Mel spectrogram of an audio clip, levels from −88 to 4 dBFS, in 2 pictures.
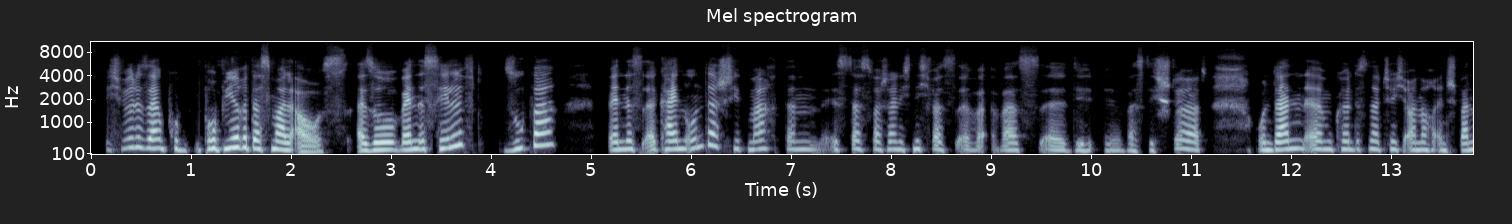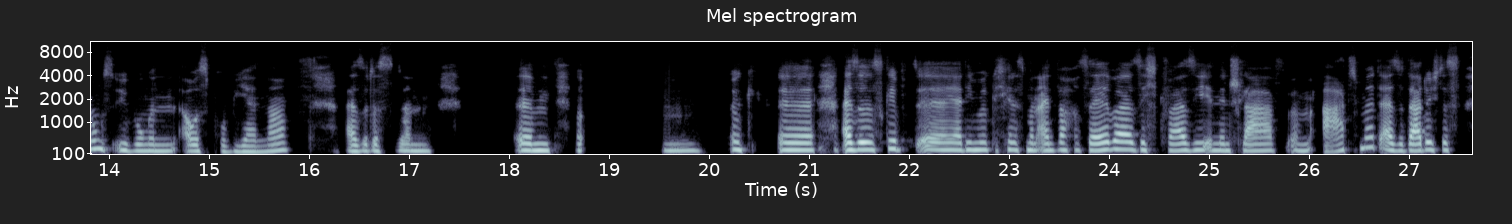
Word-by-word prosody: Ich 215 +3 -14
würde 275 +2 0
sagen, 255 -1 +5
pro 240 -1 -1 0.2
probiere 250 +5 +7
das 240 -2 +4
mal 220 -3 +7
aus. 170 - 0
Also, 210 +1 +6
wenn 215 +2 +6
es 230 0 -1
hilft, 290 +8 +2 0.2
super, 255 - +4 0.5
wenn 220 +1 +2
es, 235 -2 0
äh, - - 0
keinen 230 +2 +5
Unterschied 265 -3 -1
macht, 240 +3 -3
dann 225 0 -6
ist 220 0 -11
das 220 -2 -4
wahrscheinlich 225 -1 -4
nicht 225 -1 -3
was, 210 -1 -4
äh, 110 - -7
wa 110 - -6
was, 105 -1 -5
äh, 105 -1 -3
di 185 - -5
äh, 195 0 -9
was 185 -3 -9
dich - - -6
stört. 245 - -1 0.5
Und 210 -1 +1
dann, 230 +3 +5
ähm, 225 -1 0
könntest 225 0 -4
du 235 - -4
natürlich 225 -1 -4
auch - - 0
noch 210 0 -1
Entspannungsübungen 195 -3 -2
ausprobieren, 165 -2 -5
ne? 190 +4 -3 0.6
Also, 175 +1 -2
das 180 -2 -7
du - - -6
dann, 180 -1 -3 0.8
ähm, 195 -1 +2 0.2
u - - -4 0.8
mhm. 190 -1 -6 0.3
Ok 215 -2 -2 0.3
äh, 205 -1 +3 0.3
also, 210 +1 +6
es 210 - -4
gibt, 235 -1 -3
äh, 210 0 0
ja 205 - +2
die 210 +1 -2
Möglichkeit, 210 0 -3
dass 205 - -8
man 200 -1 -1
einfach 200 +1 -3
selber 215 +3 +3
sich 205 -1 -5
quasi 195 +1 -1
in 195 - -3
den 190 0 -1
Schlaf, 95 - -2
ähm, 190 +1 -6
atmet. 255 +9 -5
Also, 190 -2 0
dadurch, 195 +3 +2
dass 205 -1 -7
210 Hz, 165 wpm, -20 LUFS, 190-230 Hz, 0.8 s, probiere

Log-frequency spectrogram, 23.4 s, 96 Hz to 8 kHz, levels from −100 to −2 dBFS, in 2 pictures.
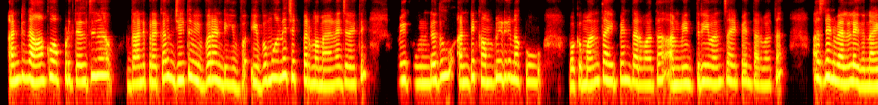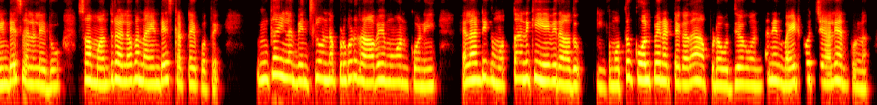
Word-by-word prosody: అంటే 285 +4 +3
నాకు 265 +4 +4
అప్పుడు 290 -1 -4
తెలిసిన 265 +6 +2 0.4
దాని 245 +2 +2
ప్రకారం 290 +5 +1
జీతం 280 +3 +2
ఇవ్వరండి. 265 0 +2
ఇవ్వ 205 - -7 0.2
ఇవ్వము 265 +5 0
అనే 335 +2 +3
చెప్పారు 285 -4 -1
మా - - +3
మేనేజర్ 240 +3 -1
అయితే. 240 +8 -5 0.5
మీకు 275 -1 -1
ఉండదు 270 +6 +1 0.2
అంటే 255 +4 0
కంప్లీట్‌గా 305 +4 0
నాకు 265 -1 -4 0.6
ఒక 235 - -4
మంత్ 260 +6 +1
అయిపోయిన 275 +2 -1
తర్వాత 230 0 -1 0.2
ఐ - - +4
మీన్ 240 -1 -1
3 255 - +1
మంత్స్ 255 +4 -2
అయిపోయిన 255 0 -4
తర్వాత 225 0 -6 0.5
అసల 300 0 -1
నేను 290 -4 +5
వెళ్ళలేదు. 245 -2 +3
9 225 +2 +1
డేస్ 270 +3 0
వెళ్ళలేదు. 220 -3 -2 0.3
సో - - -4
ఆ - - -2
మంత్‌లో 235 +5 +2
ఎలాగో 265 +3 +1
9 240 0 0
డేస్ 285 +1 +1
కట్ 235 0 -4
అయిపోతాయి. 205 -3 -7 0.6
ఇంకా 290 +5 +1
ఇలా 300 -1 0
బెంచ్‌లో 260 +3 -2
ఉన్నప్పుడు 275 -1 0
గూడా 305 0 -1
రావేమో 255 +1 +2
అనుకోని 225 -2 -5 0.5
ఎలా 270 +2 +4
అంటే 290 +2 +1
ఇక 275 - -2
మొత్తానికి 290 +6 -1
ఏమీ 265 0 +1
రాదు. 225 0 +2 0.3
ఇంక 205 - -14
మొత్తం 305 +7 -1
కోల్పోయినట్టే 275 -2 +4
గదా! 255 +4 +2
అప్పుడు 235 -2 -4
ఆ - - 0
ఉద్యోగం 230 +2 -2
అంతా 220 +5 -9
నేను 270 -2 +1
బయటకి 245 +4 +1
వచ్చేయాలి 265 -2 0
అనుకున్నా. 210 -4 -7
255 Hz, 175 wpm, -23 LUFS, 235-280 Hz, 0.6 s, నేను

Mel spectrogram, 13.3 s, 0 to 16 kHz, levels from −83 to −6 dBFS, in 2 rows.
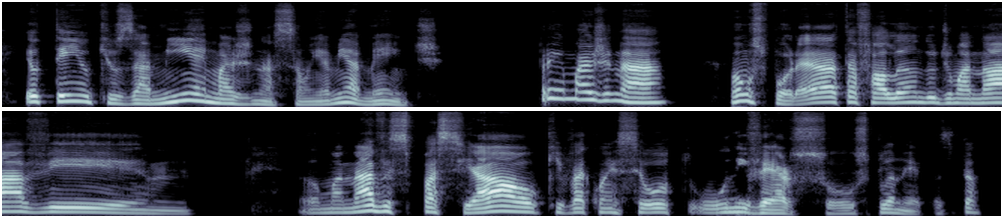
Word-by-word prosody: eu 195 - +3
tenho 205 +1 0
que 150 - -11
usar 130 0 -4
a - - -4
minha 205 - 0
imaginação 115 - -5
e 105 - -8
a - - -6
minha 165 -2 -1
mente 105 -5 -10 0.6
pra 310 +3 -3
imaginar, 235 - +2 0.4
vamos 205 -2 -1
supor, 120 -4 -6
ela 175 +6 +4
tá 175 0 -3
falando 170 +1 0
de 155 - -8
uma 155 -1 -1
nave 150 -6 +1 1.0
uma 130 +2 -10
nave 175 +4 +5
espacial 155 +1 +5
que 130 - -13
vai 140 +3 -2
conhecer 140 0 -9
outro, 140 0 -5
o 130 +1 -8
universo, 110 - -3
os 100 - -13
planetas 100 -6 -10
tá. 140 +1 -10
150 Hz, 150 wpm, -23 LUFS, 125-175 Hz, 1.0 s, nave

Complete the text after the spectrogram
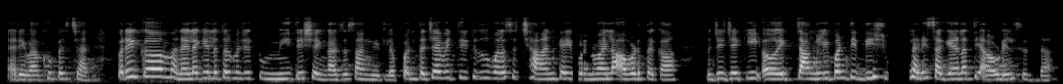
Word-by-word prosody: अरे 230 - 0
वाह! 215 0 -2
खूपच 260 +2 -5
छान. 200 - -5 0.3
बर 285 - +2
एक 360 +1 +2
अ, 365 0 +10
म्हणायला 270 -5 +2
गेलं 285 -1 0
तर 290 - +2
म्हणजे 280 -1 -5
तुम्ही 255 -1 -2
ते 275 - -3
शेंगाचं 230 -4 -1
सांगितलं, 220 -4 -3
पण 250 - -3
त्याच्या 270 +3 +2
व्यतिरिक्त 300 +2 -7
तुम्हाला 285 -2 -1
असं 310 +3 -5
छान 250 -2 +1
काही 275 0 0
बनवायला 250 +1 +1
आवडतं 255 +1 0
का? 225 - -1 0.4
म्हणजे 245 +3 -4
जे, 270 +1 +1
की 280 +2 -5
अ, 250 - +5
एक 250 0 0
चांगली 260 +1 +4
पण 300 0 +1
ती - - +1
डिश 350 0 0 0.3
आणि 280 +1 0
सगळ्यांना 265 -2 +1
ती - - -5
आवडेलसुद्धा. 225 -2 -2
260 Hz, 215 wpm, -23 LUFS, 245-285 Hz, 0.4 s, अ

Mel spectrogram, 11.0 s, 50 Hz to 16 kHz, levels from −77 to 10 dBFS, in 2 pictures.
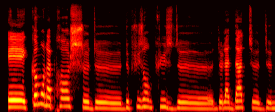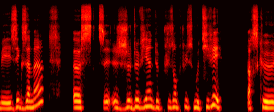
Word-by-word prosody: Et 445 -1 +10
comme 305 +1 +4
on 310 - +2
approche, 255 -3 +1
heu, 200 -1 +1
de 180 -1 -2
de 200 - -3
plus 230 +6 -8
en 230 -3 -3
plus 205 -5 -7
de 180 -2 -4
de 180 +3 -4
la 190 0 -1
date, 210 +4 -1
heu, 190 -2 -4
de 170 +3 -7
mes 180 +2 -3
examens. 210 - -2 0.7
Heu, 205 0 +2
c 200 - +1
ce 390 - -2 0.2
je 190 +4 -2
deviens 230 +3 -2
de 210 0 -6
plus 205 +2 -10
en 215 - -4
plus 210 +1 -11
motivée. 220 +4 -1 0.5
Parce - - -3
que 195 -3 +3
200 Hz, 165 wpm, -23 LUFS, 185-230 Hz, 0.7 s, Et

